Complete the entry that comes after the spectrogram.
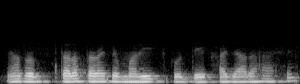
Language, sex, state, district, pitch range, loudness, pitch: Hindi, male, Bihar, West Champaran, 120-130 Hz, -16 LUFS, 125 Hz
